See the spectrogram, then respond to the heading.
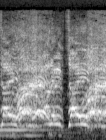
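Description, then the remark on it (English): A group of voices sings and shouts together loudly and continuously, with a brief dip around the middle before the chanting surges back, the sound of a rowdy, happy crowd singing and cheering on a bus they have just boarded. “There's a video of me like in the bus when we just got on the bus. I'm like riling them up and we're singing and we're happy.”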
